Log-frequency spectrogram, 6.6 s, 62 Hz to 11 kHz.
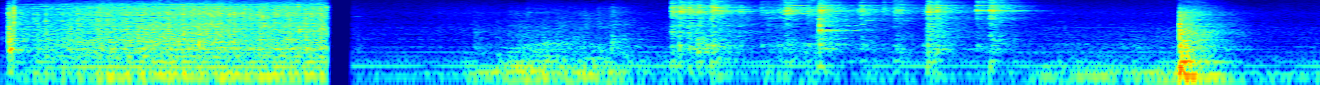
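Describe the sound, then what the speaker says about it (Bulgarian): Electric hand mixer whipping six eggs with 250 grams of sugar until pale, a loud steady whir for over a second, then stops, followed by bowl clatter and clinks close by. "Разбиваме с миксера до побеляване."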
